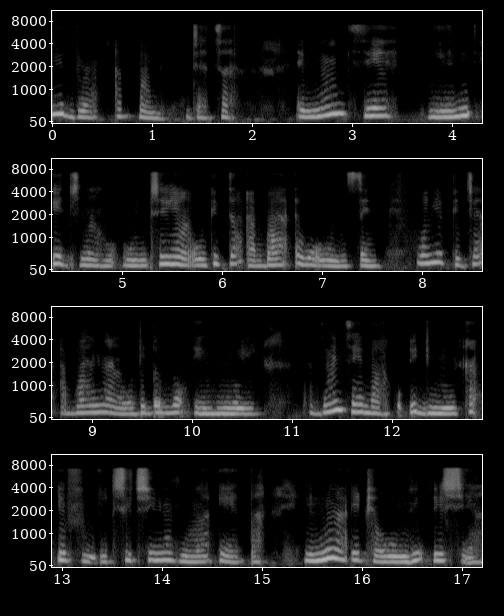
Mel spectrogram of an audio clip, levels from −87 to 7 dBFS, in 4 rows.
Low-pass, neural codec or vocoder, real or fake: 7.2 kHz; codec, 16 kHz, 1 kbps, FreqCodec, smaller model; fake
